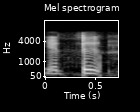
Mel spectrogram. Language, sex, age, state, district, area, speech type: Tamil, female, 18-30, Tamil Nadu, Kallakurichi, rural, read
